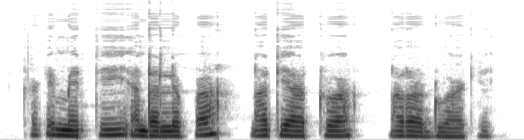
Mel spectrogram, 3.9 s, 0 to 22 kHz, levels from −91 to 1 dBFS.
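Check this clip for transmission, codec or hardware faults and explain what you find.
One fault, running through the whole speech clip: imaging from linear upsampling. The rate was raised by straight-line interpolation, which fits a 12 kHz to 48 kHz conversion. That weak filter leaves a faint mirrored band at 6–12 kHz, roughly 45 dB down, heard as a slight metallic shimmer on sibilants, with the top end dulled.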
